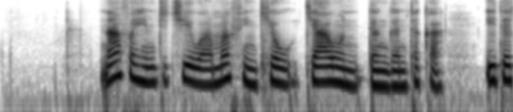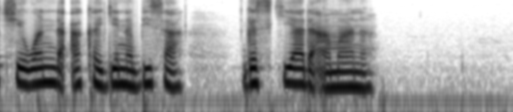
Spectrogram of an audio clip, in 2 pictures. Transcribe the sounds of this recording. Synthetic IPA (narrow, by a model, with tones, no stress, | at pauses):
na˦ɸɐ˨ɦɪ˦mti˦t͡ʃeː˦˨waː˨mɐ˦ɸɪ˨ŋkʲʰa˦˨wkʲaː˦wɔ˨ndɐ˨ŋɡɐ˨ntɐ˦kaː˨ | ʔɪ˦ta˦t͡ʃeː˦˨wɐ˦nda˨ʔa˦ka˨ɡʲɪ˦na˨bɪ˦sa˨ | ɡɐ˦skʲɪ˦jaː˦da̰˨ʔa̰˨maː˦naː˨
